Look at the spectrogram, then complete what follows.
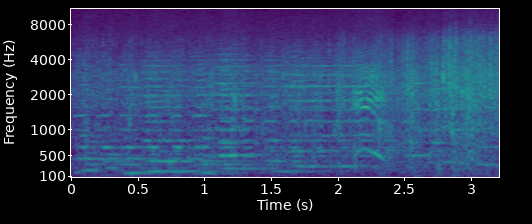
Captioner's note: dramatic music; horse hooves clopping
